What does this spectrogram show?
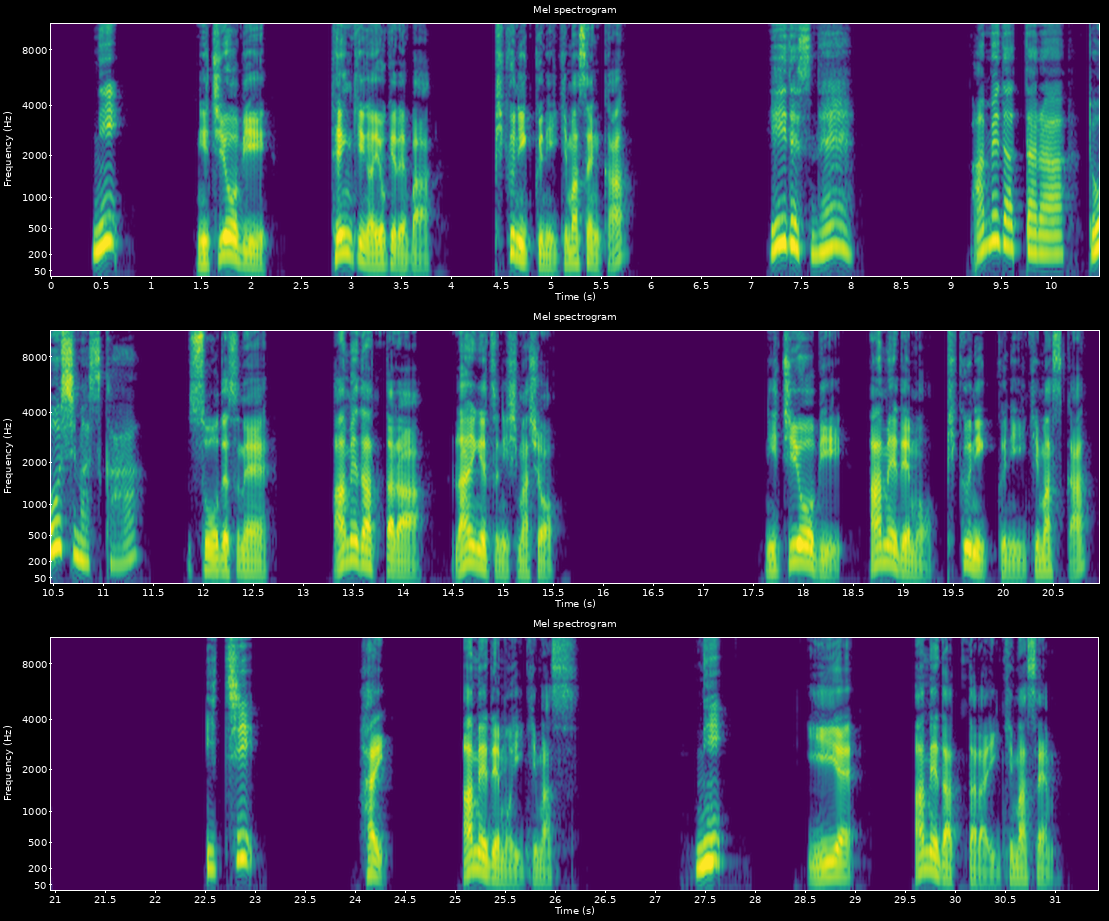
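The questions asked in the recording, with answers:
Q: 日曜日、雨でもピクニックに行きますか?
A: 2: いいえ、雨だったら行きません。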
